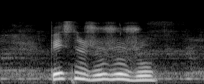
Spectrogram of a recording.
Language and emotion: Russian, neutral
